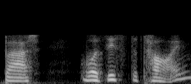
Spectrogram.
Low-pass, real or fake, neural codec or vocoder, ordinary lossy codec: 7.2 kHz; fake; codec, 16 kHz in and 24 kHz out, 0.9 kbps, LongCat-Audio-Codec, fine tuned four codebook decoder; AAC, 16 kbps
